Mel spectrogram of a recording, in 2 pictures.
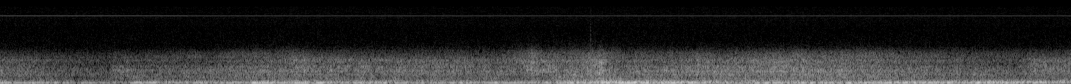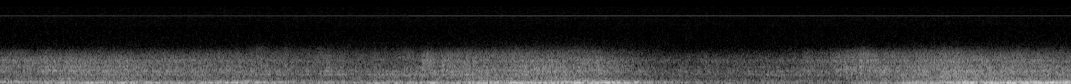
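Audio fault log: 5.91–5.93 s, loud pop: a single sharp pop rises a few dB above the surrounding sound, which carries on underneath. A sudden voltage step, likely from a plug, switch, static discharge or driver glitch, entered the signal path and was shaped by downstream circuitry into this brief pulse.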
